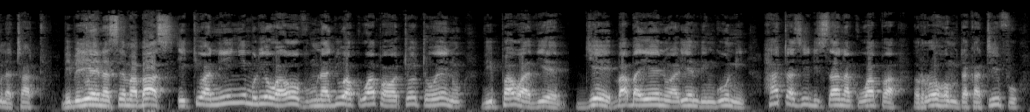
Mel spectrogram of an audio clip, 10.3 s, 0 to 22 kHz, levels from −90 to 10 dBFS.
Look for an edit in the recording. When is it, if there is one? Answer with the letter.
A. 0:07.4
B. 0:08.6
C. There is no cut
C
